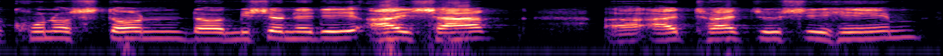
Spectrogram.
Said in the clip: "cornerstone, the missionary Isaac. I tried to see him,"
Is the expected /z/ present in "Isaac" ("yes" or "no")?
no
